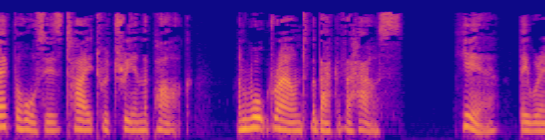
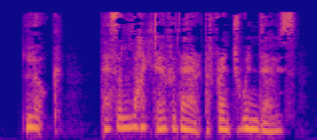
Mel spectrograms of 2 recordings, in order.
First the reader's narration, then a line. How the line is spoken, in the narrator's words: Lexi whispered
